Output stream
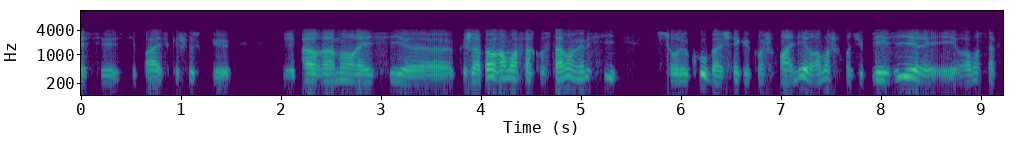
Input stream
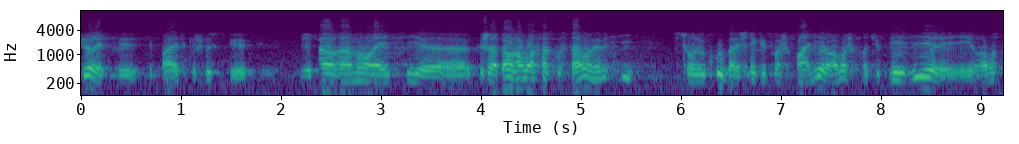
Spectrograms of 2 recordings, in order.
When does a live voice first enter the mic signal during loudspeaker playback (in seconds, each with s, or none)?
none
